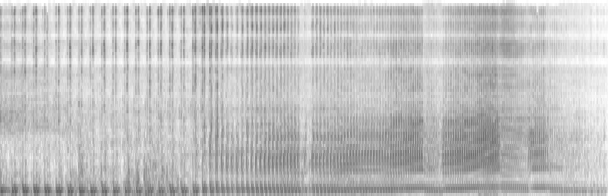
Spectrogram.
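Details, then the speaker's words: Suzuki/Kawasaki motor-swap motorcycle, running test without exhaust, pipes only lightly tacked, not choked: even, loud firing pulses at idle, then clean, quick blips up the rev range and back, no miss or clatter; runs good. "I didn't uh choke them up. But yeah, she runs good."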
